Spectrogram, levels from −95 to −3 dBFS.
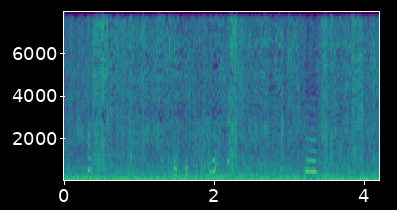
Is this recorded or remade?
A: recorded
